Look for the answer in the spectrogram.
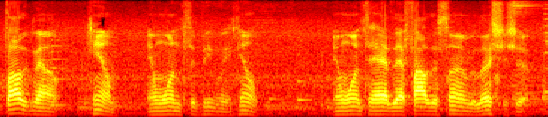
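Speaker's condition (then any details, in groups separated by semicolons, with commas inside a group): ALS; speech progressively lost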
